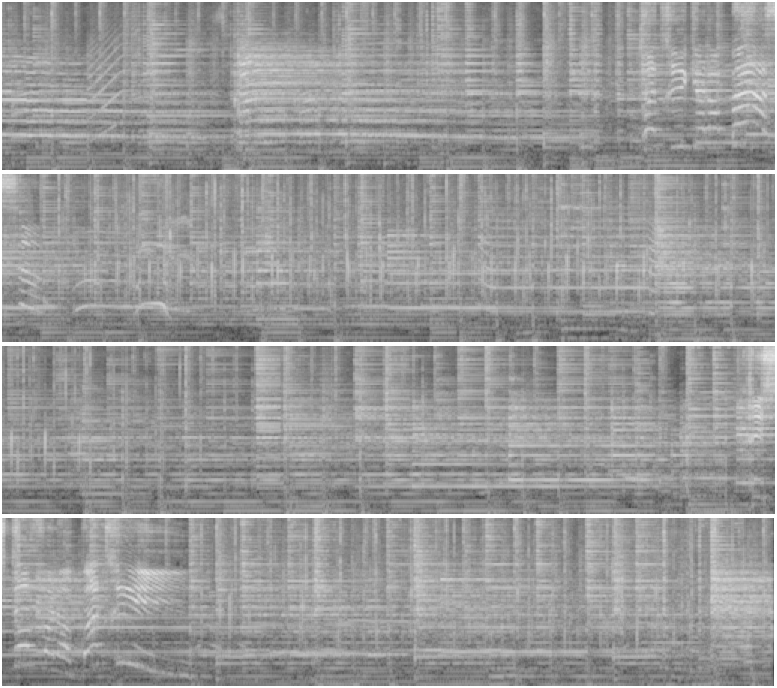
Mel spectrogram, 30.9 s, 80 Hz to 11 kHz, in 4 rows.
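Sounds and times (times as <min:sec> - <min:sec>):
bass line: 0:00.0 - 0:30.9
live band playing: 0:00.0 - 0:30.9.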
